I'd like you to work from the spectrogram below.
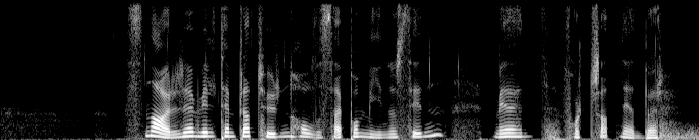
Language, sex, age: Norwegian, female, 54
